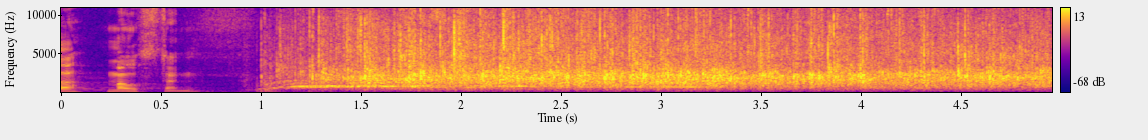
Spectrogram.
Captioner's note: cheers, applause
